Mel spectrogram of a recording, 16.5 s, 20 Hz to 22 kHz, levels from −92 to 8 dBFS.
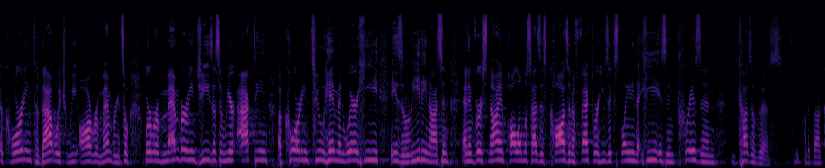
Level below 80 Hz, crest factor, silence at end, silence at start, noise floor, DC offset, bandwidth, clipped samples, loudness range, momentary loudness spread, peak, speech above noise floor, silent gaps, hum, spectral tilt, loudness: under -90 dBFS; 20 dB; 0.1 s; 0 s; -71 dBFS; under 0.1%; 15.5 kHz; under 0.1%; 6 LU; 12 LU; -30 dBFS; 23 dB; none; none; -4.5 dB/octave; -48 LUFS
